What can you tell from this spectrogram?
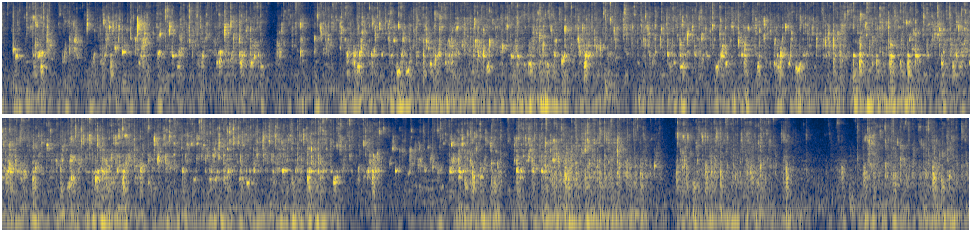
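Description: Water running and splashing steadily, drawn out of a reef aquarium through a siphon hose. The flow falters briefly a couple of times near the end.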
